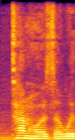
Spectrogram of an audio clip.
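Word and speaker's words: Tannhäuser: what's your name Tannhauser we'd pronounce it tan was away the long load German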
